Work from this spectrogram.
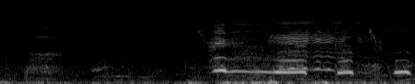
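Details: Goats at play in a pasture on a farm, described as happy: after a quiet, murmuring start, a wavering nasal bleat rises clearly, followed by two short, sharp bleats near the end.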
